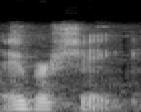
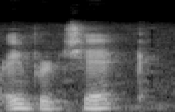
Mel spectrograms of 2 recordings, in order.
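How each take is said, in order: First: The second word sounds like 'sheek'. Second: The second word sounds like 'chick'. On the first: This is the way the speaker prefers to say it. "But I pronounce this one Uber Chic" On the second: This is another possible way to say it. "Depends on how you want to say it"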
